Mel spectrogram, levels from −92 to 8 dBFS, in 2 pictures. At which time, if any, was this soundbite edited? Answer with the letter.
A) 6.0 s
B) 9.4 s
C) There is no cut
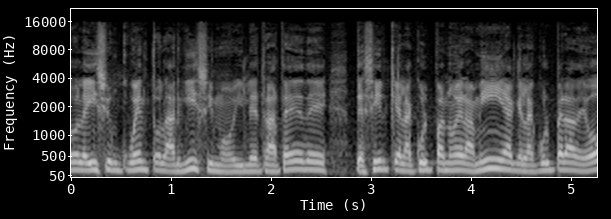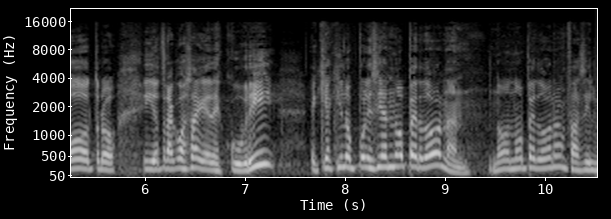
A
